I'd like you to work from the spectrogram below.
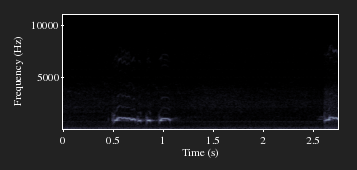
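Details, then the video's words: Actively singing local zebra dove with a big voice utters one phrase of four rolling, gentle coos, falling slightly in pitch, then starts another phrase at the end; a low steady hum runs underneath. "Perkutut Lokal Gacor Suara Besar"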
